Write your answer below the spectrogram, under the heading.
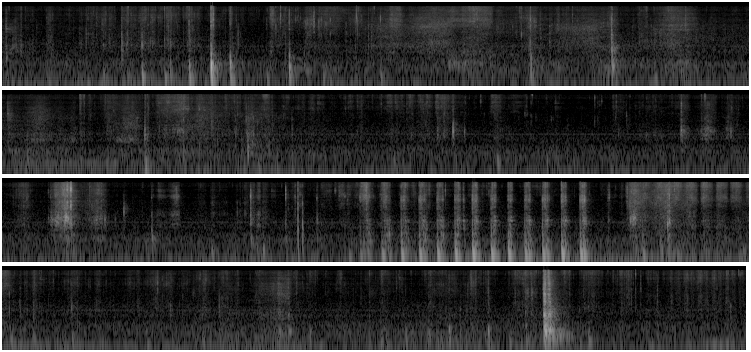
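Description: Pomeranian puppy moving about on an artificial-grass mat: faint taps and scrapes of small paws and claws, with a quick run of about a dozen thumps over two seconds a little past the middle and a few sharp clicks.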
